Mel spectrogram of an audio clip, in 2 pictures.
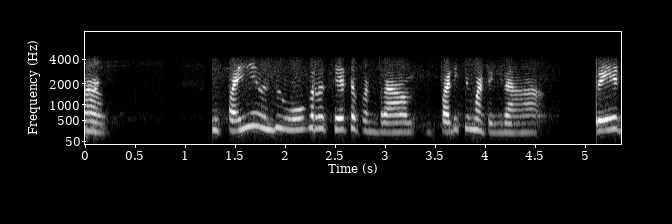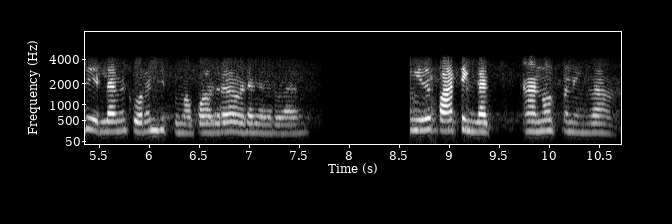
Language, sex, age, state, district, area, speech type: Tamil, female, 18-30, Tamil Nadu, Pudukkottai, rural, conversation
